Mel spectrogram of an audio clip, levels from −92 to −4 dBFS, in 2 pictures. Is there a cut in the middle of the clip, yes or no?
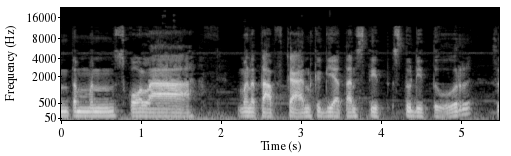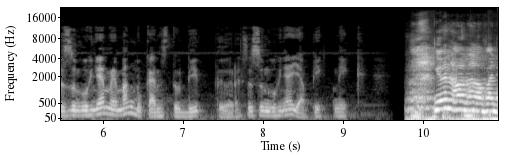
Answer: yes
